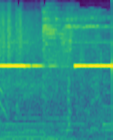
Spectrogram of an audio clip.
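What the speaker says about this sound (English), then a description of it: "my apartment complex was testing fire alarms" Apartment complex fire alarm under test, a steady high-pitched electronic tone that holds through most of the moment, briefly dropping out midway, over low background game noise.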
